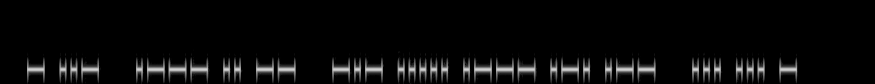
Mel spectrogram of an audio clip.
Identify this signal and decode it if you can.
Morse code, heard as a keyed tone, about 22 wpm, 700 Hz. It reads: TU JIM K5JRW SST
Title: K1USN SST QSO Practice - 22wpm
